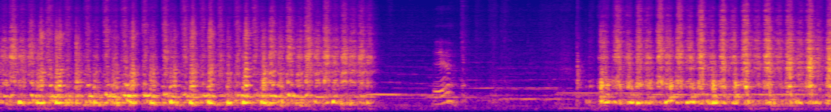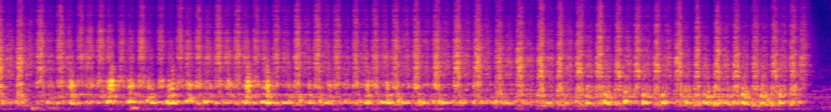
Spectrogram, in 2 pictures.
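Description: A gouge scrapes and shaves wood in quick, rasping strokes.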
